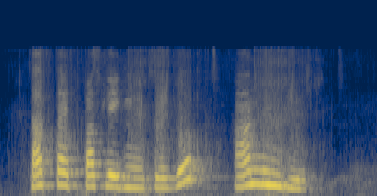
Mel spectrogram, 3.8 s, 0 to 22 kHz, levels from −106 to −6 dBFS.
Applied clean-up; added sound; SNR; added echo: neural separator model SepFormer DNS4.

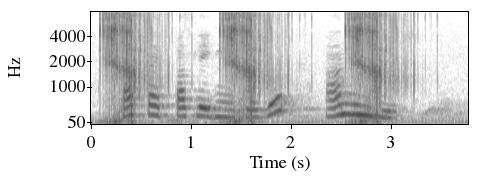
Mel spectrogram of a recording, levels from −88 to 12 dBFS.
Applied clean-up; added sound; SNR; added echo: none; Crushing; -1 dB; none.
